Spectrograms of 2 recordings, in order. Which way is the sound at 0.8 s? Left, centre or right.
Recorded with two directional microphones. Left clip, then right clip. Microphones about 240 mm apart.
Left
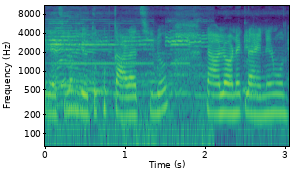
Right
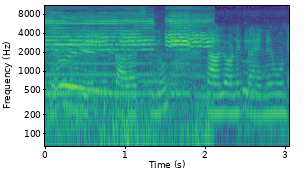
Left.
